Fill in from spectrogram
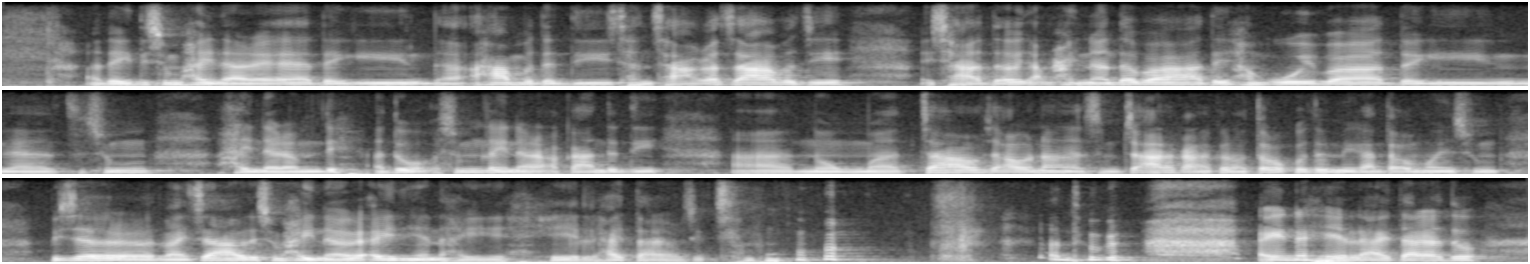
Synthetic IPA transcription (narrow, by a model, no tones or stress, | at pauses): ɐ̰dɐɡidisumɦajnaɾeɐdɐɡiɐ̰ɦambɐdɐdisɐnsaɡat͡ʃabɐze | ḭsadɐjamhajnadɐbɐːdɐɡiɦaŋɡuojbɐdɐɡi | sum | hajnɐɾɐmdeɐdɔsumlɐjnaɾaɐkandɐdi | noŋmɐt͡ʃawt͡ʃawnɐsumt͡ʃa̰ɾakanɐkɐnotaɾakodɔmiɡantʰawɐmojnɐsum | bizamajt͡ʃabɐdisumɦajnɐɡɐʔɐjnɐjenɐɦajheleɦajtaɾehawzik̚semu | ɐduɡɐ̰ː | jnɐɦelɦajtaɾeɐdɔ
